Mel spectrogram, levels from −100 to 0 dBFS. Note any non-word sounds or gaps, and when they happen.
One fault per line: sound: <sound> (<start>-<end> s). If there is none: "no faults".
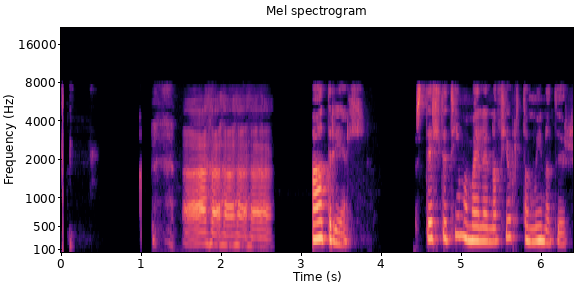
sound: laugh (1.1-2.7 s)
